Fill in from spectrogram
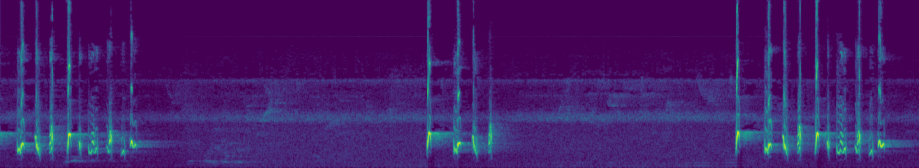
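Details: Lure calls of a streak-eared bulbul, used to recover an escaped cage bird: three bursts of rapid, bubbly chirping phrases, each about a second long and separated by roughly three seconds of quiet, over a faint insect drone.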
